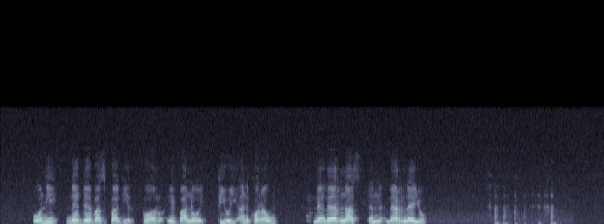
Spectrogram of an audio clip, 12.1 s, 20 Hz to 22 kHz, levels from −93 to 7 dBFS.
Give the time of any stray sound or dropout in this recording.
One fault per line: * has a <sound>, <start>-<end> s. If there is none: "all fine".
* has a laugh, 9.7-11.3 s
